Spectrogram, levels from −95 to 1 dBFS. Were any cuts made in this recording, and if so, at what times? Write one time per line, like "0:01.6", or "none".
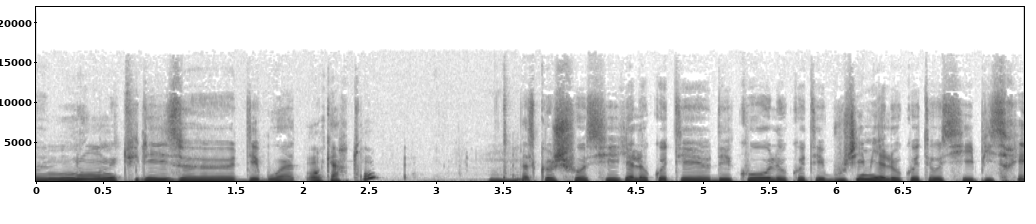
0:02.0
